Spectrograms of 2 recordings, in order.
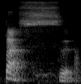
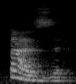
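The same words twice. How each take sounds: First: The middle consonant is a hissing s sound. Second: The middle consonant is a buzzing z sound. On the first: The word is spelled with a double s. "je vois deux S et j'entends le, euh, le S toujours" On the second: The word is spelled with a single s. "si je supprime euh, un S et j'écris le E... Il va se prononcer tasse"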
